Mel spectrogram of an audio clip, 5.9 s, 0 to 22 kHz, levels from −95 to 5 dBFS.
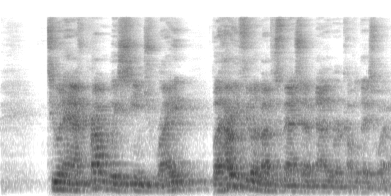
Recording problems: off-mic speech; far
room echo; noticeable; dies away in 0.8 s

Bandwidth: 15 kHz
